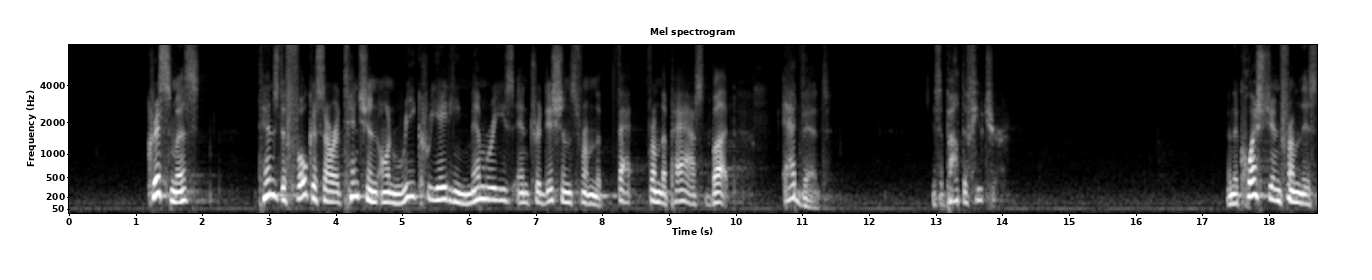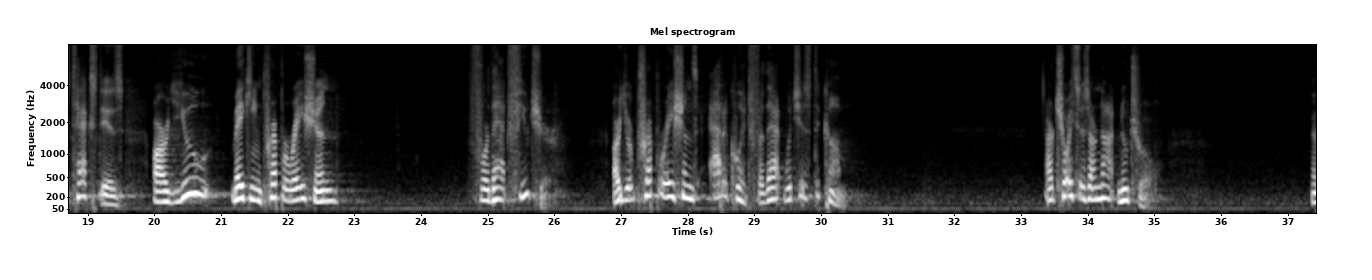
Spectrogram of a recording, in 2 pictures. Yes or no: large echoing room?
yes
